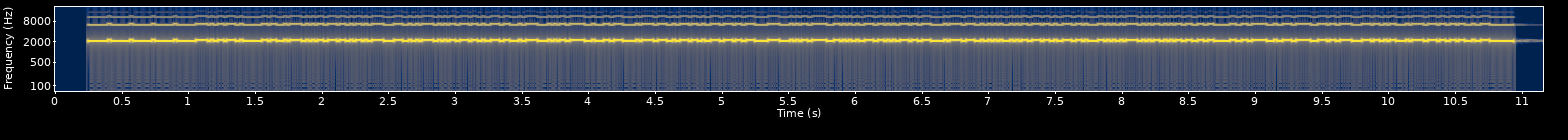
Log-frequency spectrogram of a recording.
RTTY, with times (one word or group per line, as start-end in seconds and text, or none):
1.5-2.0 LES
2.2-3.0 DONES
3.2-4.7 ACOSTUMEN
4.8-5.0 A
5.2-6.3 MOSTRAR
6.5-7.3 MENYS
7.5-9.5 AGRESSIVITAT
9.6-9.8 O
10.0-10.3 BE
10.5-10.8 LA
